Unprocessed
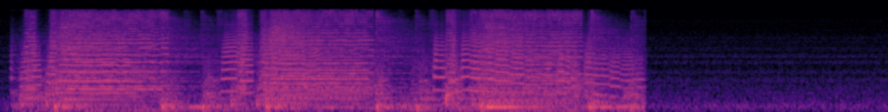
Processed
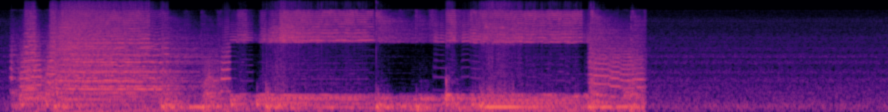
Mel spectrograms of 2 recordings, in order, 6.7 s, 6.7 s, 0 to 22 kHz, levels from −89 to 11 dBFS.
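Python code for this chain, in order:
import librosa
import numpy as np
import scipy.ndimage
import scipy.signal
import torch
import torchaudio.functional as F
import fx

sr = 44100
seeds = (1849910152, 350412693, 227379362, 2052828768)

y = fx.spec_box(x, sr, start_s=1.72, length_s=2.7, low_hz=530.0, high_hz=5300.0, gain_db=-30)
y = fx.fold_sine(y, sr, drive_db=9, ceiling_db=-17.0)
y = fx.high_shelf(y, sr, hz=6200.0, db=-9.5, at=(1.12, 2.1))
y = F.gain(torch.from_numpy(y), -2.5).numpy()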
